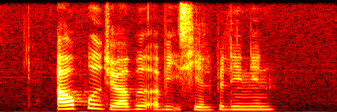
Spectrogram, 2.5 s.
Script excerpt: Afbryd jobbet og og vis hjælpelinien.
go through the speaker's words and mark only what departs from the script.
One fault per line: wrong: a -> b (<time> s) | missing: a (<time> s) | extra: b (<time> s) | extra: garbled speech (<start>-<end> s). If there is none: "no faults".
missing: og (1.3 s)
